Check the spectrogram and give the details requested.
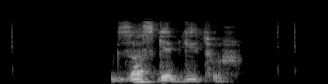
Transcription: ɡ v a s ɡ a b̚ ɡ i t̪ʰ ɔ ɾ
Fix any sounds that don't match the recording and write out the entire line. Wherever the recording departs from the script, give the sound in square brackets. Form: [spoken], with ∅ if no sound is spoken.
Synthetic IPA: ɡ [z] a s ɡ [ɛ] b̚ ɡ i t̪ʰ [u] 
